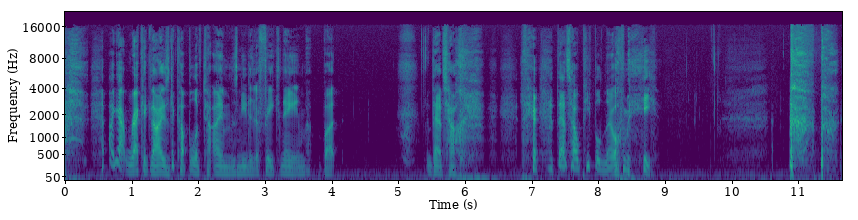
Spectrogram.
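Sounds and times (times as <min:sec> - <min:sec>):
speech: 0:00.7 - 0:04.2, 0:05.0 - 0:08.9
man coughing: 0:10.8 - 0:11.6.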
